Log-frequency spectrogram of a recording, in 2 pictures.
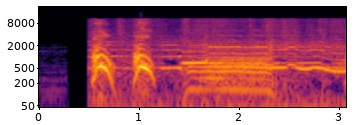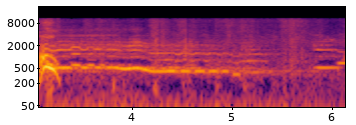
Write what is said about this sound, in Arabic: إياك أن تمس هذا الكلب الطيب، إنه آية من آيات الله، لقد نام معهم طوال الفترة التي ناموها.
